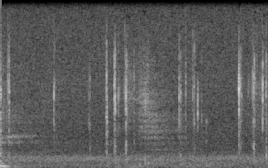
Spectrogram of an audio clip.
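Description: Computer keyboard typing: a few light, scattered keystrokes as code is entered to run a test.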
